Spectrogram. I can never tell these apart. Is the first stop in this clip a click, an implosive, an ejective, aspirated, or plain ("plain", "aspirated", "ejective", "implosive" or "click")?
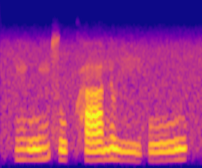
aspirated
